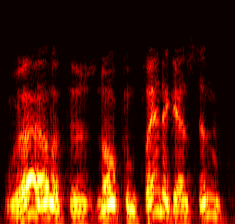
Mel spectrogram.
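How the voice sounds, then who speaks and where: A man's voice: a little high, big pitch swings, measured pace, breathy edge, heavily acted. A man playing a firm, fair Mountie sergeant in an old adventure series, speaking with clipped authority. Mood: calm, official. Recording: dull vintage broadcast recording, music behind.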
